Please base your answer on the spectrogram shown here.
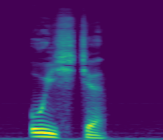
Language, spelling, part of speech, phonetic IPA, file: Polish, Ujście, proper noun, [ˈujɕt͡ɕɛ], Pl-Ujście.ogg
